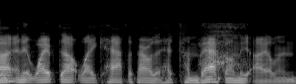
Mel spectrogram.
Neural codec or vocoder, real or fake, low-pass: none; real; 7.2 kHz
